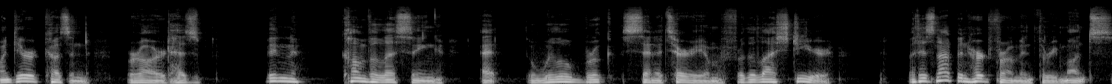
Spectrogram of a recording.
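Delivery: lordly, regal voice, desperate and edged with panic. Voicing a second magical voice speaking to the players: regal voice with panic and despair. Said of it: "A completely different voice".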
